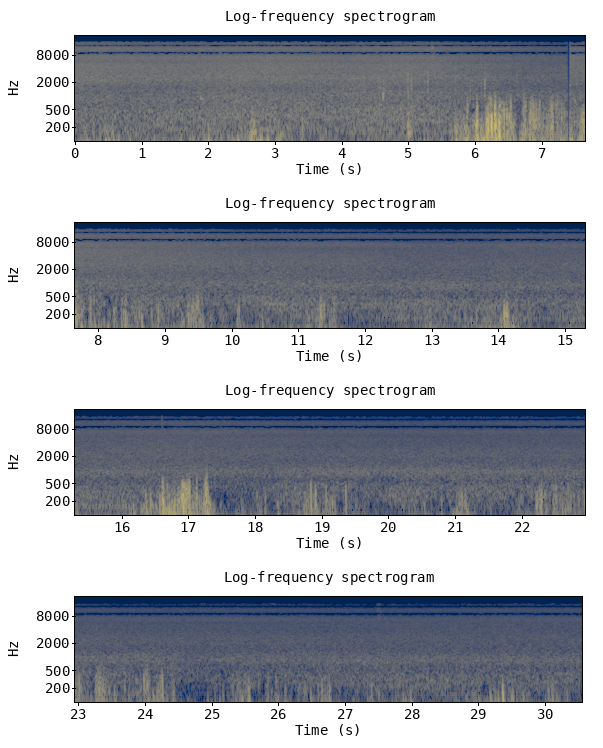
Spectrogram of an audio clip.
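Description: Wind blowing through trees, with leaves rustling and gusts buffeting the microphone in low rumbles. The strongest gusts come about six seconds in and again around seventeen seconds.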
